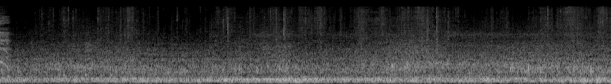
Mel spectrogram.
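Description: Steady low rumble, with faint scattered rubbing and handling noises as a latex helium balloon is held against the mouth.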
